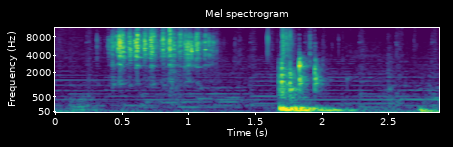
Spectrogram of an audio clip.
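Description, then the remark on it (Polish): Dice rattle and clatter across a hard surface, a scattered burst of bright clicks followed by a heavier thud and tumbling as they land, with no talking. “Rzuć. Aha, to będzie głośno.”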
